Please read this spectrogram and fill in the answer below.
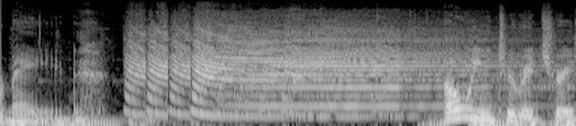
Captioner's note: airhorn sounds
